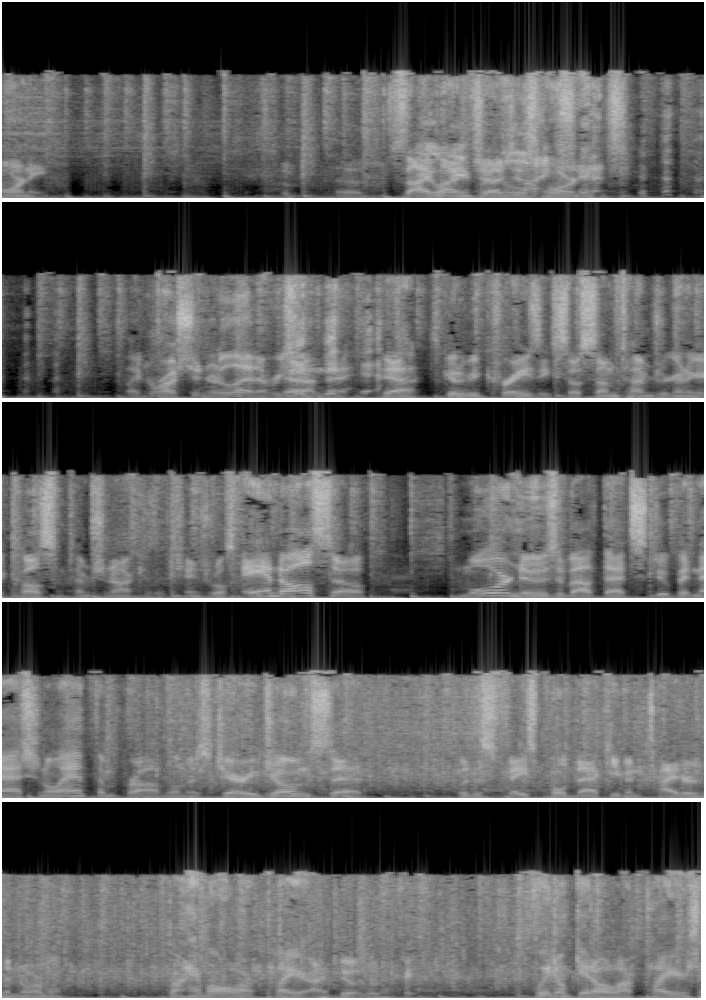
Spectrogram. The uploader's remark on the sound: Phone Interview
